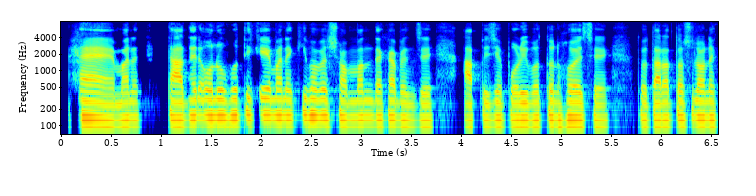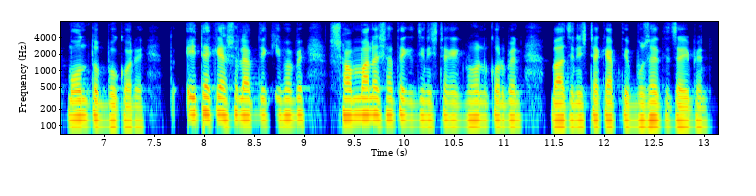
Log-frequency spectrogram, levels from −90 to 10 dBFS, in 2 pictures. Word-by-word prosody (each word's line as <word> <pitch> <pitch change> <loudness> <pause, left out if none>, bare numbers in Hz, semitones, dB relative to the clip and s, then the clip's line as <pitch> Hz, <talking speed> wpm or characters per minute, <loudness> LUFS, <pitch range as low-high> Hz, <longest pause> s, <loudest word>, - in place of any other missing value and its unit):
হ্যাঁ। 135 -3 +6 0.2
মানে 130 +1 0 0.3
তাদের 135 +2 +5
অনুভূতিকে 150 +2 0
মানে 150 0 +1
কিভাবে 155 -1 +1
সম্মান 135 +1 0
দেখাবেন? 135 -2 -1
যে 125 - -1 0.4
আপনি 130 - -5
যে 135 - 0
পরিবর্তন 130 +1 0
হয়েছে? 130 -2 +1 0.4
তো - - -8
তারা 125 +1 +5
তো - - -7
আসলে 140 +2 -1
অনেক 135 -2 -3
মন্তব্য 140 -3 +1 0.2
করে। 110 0 -1 0.3
তো - - -19 0.2
এইটাকে 170 0 +3
আসলে 155 +1 0
আপনি 150 +1 -7
কিভাবে 150 +1 -2 0.4
সম্মানের 155 +1 +5
সাথে 155 -1 -1 0.2
জিনিসটাকে 130 -1 -3
গ্রহণ 135 0 -1
করবেন? 135 0 -1 0.3
বা 125 - +7
জিনিসটাকে 125 +1 -1
আপনি - - -5
বুঝাইতে 125 0 0
চাইবেন? 110 -1 0
135 Hz, 160 wpm, -25 LUFS, 130-150 Hz, 0.4 s, বা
